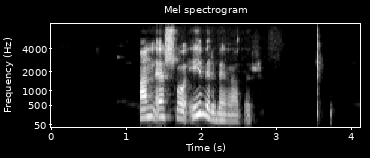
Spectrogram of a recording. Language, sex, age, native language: Icelandic, other, 50-59, Icelandic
